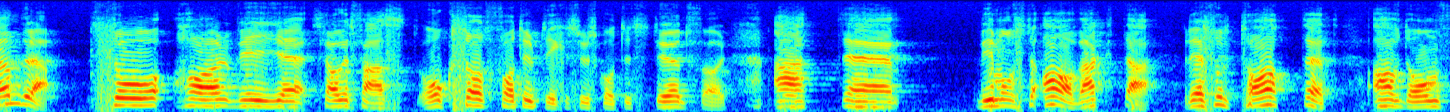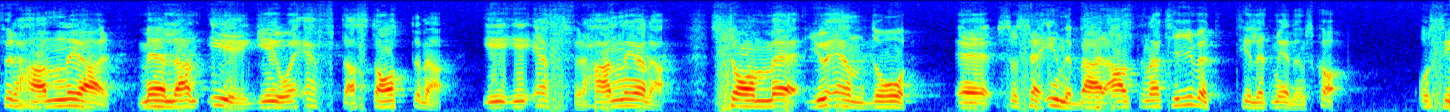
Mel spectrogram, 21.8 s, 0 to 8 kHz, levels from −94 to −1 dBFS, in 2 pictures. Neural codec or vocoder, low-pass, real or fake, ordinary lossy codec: none; none; real; none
